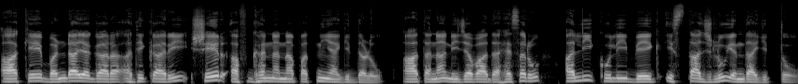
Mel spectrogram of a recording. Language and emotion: Kannada, neutral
